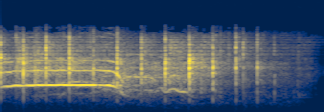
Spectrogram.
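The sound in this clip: Students in an audience at a scripture talk clapping in a steady rhythmic beat, many sharp claps spaced evenly, with a held tone over the first part that then fades; fairly faint overall.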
